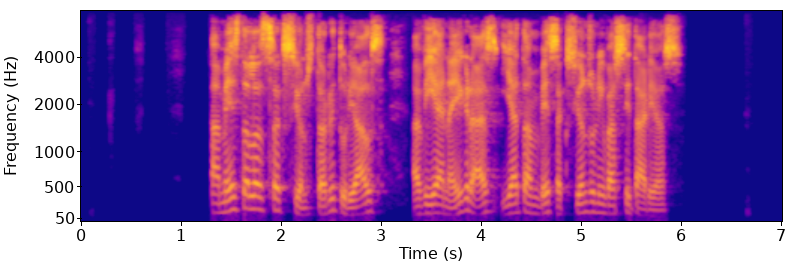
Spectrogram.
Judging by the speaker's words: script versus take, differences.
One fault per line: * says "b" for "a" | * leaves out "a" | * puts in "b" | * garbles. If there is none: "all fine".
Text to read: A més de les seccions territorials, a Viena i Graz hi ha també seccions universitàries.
all fine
